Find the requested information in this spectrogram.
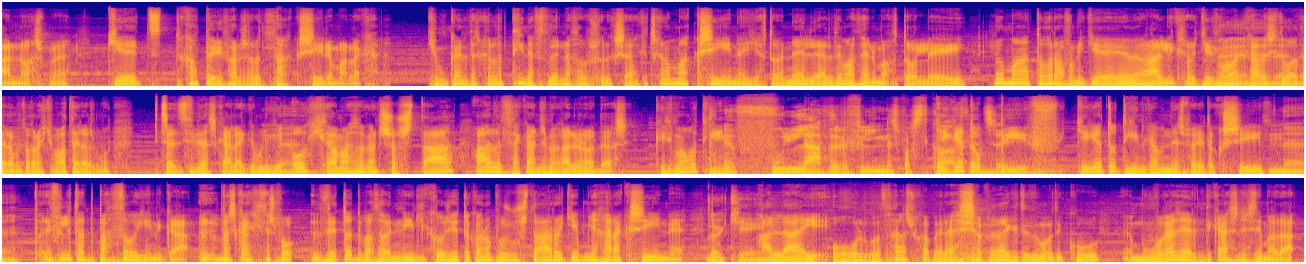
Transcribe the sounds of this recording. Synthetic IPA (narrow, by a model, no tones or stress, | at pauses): ɐno̰ɐ̰spumḛce̞t̪okɐfope̞ɾifɐnosɐot̪inɐksiɾemɐ̰lʔɐ̰kɐ | cemukɐniðɐskɐlɐt̪iineɐft̪oðeninɐft̪o̞pusuðiksɐcet̪i̥skɐnomɐksiineʝɐft̪o̞neleɐlɐðemɐθenumeɐft̪o̞le̞ileomɐt̪o̞ɣɾɐfunecemeɣɐliksceiθmɐkɐnɐlosist̪obɐt̪e̞ɾɐmut̪oɣɾɐfi̥cepɐt̪e̞ɾɐzmu̥ | sɐnd̪ist̪iðɐskɐlɐcemuleʝeʔoçi̥θɐmɐsɐt̪oɐniso̞st̪ɐɐlot̪iθɐkɐnizmeɣɐloenond̪ɐs | ceθimɐmeot̪inefulɐθoɾefiliinespɐst̪i̥keʝɐt̪o̞bbifceʝɐt̪oot̪iʝenikɐminespɐɐʝɐt̪o̞ksineɾefilit̪oɐnd̪ipɐθo̞ʝenikɐvɐsi̥kɐoçi̥θɐsu̥po̞ðet̪oɐnd̪ipɐθoniliko̞zʝɐt̪it̪kɐnoopo̞zɣust̪ɐɾo̞cemɲɐxɐɾɐksiineoceɐlɐioɣolɣo̞θɐspu̥θɐpeɾɐsi̥sɐpe̞ðɐcit̪uðimo̞t̪ikumuvɣɐziɐɾnit̪ikɐs̬inest̪imɐt̪ɐ̰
